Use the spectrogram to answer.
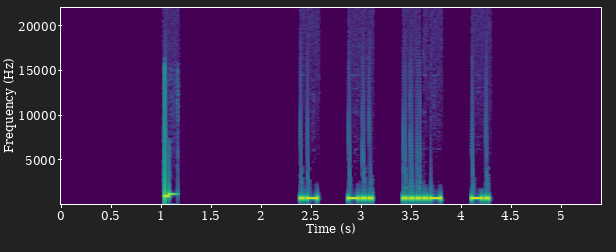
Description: Morse code, heard as a keyed tone, about 34 wpm, spaced as for 20 wpm, 700 Hz. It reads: AD4N
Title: USA Call Signs - 4 Characters - 3x Character Spacing - 35wpm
